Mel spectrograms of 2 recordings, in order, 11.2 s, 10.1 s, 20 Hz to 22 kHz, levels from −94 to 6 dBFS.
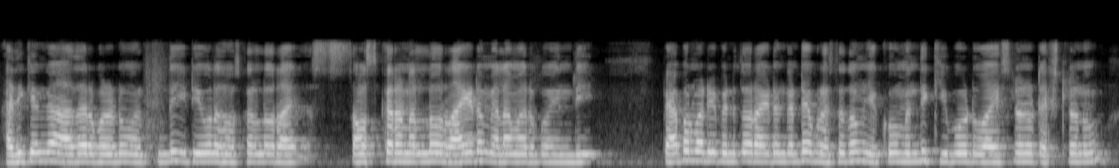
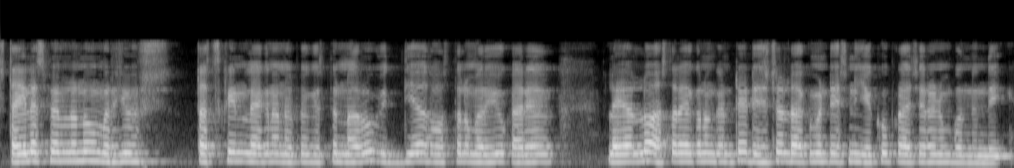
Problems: background sounds at intervals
